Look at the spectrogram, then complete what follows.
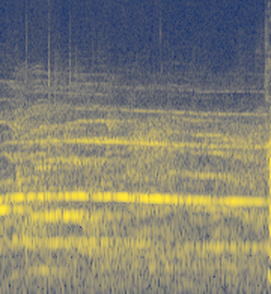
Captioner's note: audience cheering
